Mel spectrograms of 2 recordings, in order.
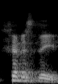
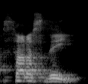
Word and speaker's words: Thursday: الخميس اسمه ثيرس داي، مش حاجه اسمها ثرس داي، ثرس ده مرض، تمام، اليو ار هنا بتعمل صوت الاير ساوند، يبقى ثير، بس ثير، ثرس داي، مش حاجه اسمها ثرس، ثيرس داي، ثرس داي، ثرس داي.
